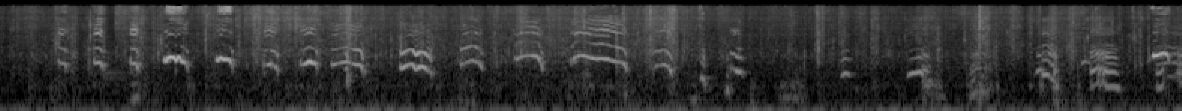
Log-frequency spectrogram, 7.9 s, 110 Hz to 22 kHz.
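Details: Several 25-day-old field-line Labrador Retriever puppies given first weaning food, overlapping high whimpers and squeaky whines in uneven bursts, some curling up, others dropping, with faint low rumbling beneath.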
